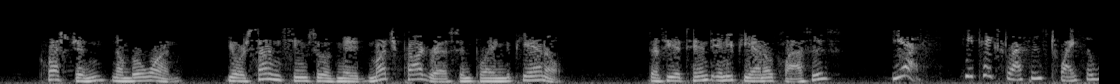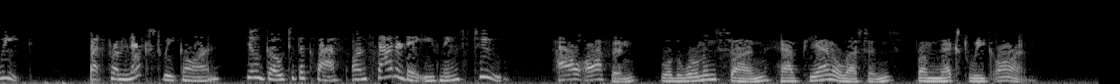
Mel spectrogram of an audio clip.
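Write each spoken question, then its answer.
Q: How often will the woman's son have piano lessons from next week on?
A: Three times a week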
